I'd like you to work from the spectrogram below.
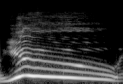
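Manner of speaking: long, loud, high drawn-out holler. Acted. Co-host teasing how to answer [name], hollered impression. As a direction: belt it out high and stretched like a rap ad-lib. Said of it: "your best [name] impression".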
